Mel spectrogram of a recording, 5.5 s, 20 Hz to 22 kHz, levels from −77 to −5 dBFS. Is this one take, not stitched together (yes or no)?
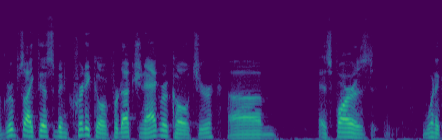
no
